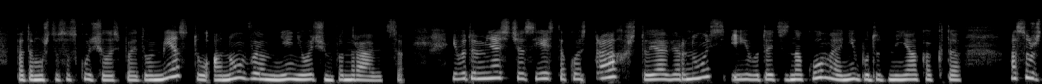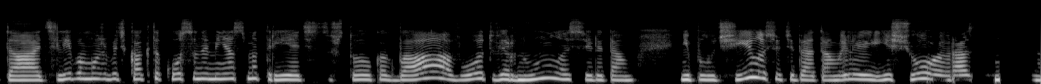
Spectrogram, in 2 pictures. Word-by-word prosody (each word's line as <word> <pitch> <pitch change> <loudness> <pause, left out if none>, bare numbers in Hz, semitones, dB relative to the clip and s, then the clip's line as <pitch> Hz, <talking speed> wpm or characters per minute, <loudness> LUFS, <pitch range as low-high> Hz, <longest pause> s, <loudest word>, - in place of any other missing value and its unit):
потому 210 0 +3
что 210 +2 -9
соскучилась 205 -2 -4
по 200 - -6
этому 210 +1 0
месту, 235 - +2
а 205 0 +2
новое 265 +3 +2
мне 220 +2 +5
не 225 -1 +4
очень 220 -3 +1
понравится. 205 -3 -1 0.5
И 250 - -7
вот 270 +3 -5
у 270 - 0
меня 280 +2 +2
сейчас 270 -3 -8
есть 265 0 -3
такой 240 +1 -6
страх, 300 +9 -1
что 220 - -4
я 230 +1 +2
вернусь, 245 +10 0
и 230 0 -2
вот 220 0 -3
эти 220 -1 -3
знакомые, 230 +5 +1
они 215 +3 +4
будут 220 -2 -2
меня 215 +1 +4
как-то 215 -1 -5 0.5
осуждать, 205 - +1
либо 255 +4 0
может 255 -2 0
быть 245 -1 -5
как-то 240 +2 -5
косо 250 +1 -4
на 255 0 +2
меня 250 +1 +1
смотреть, 215 -6 0
с 215 - -19
что 215 0 -2
как 210 -2 -3
бы 205 +2 0
"а, 265 +4 +2
вот 220 +5 -1
вернулась" 230 +4 +3
или 205 0 0
там 195 0 -3 0.4
"не 215 -1 +5
получилось 220 - +1
у 230 - -2
тебя 205 -1 -3
там" 195 +1 -2
или 230 +2 0 0.2
ещё 225 +5 0
разные 215 -2 -3 0.7
мысли 200 - -1
225 Hz, 165 wpm, -23 LUFS, 210-255 Hz, 0.7 s, мне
